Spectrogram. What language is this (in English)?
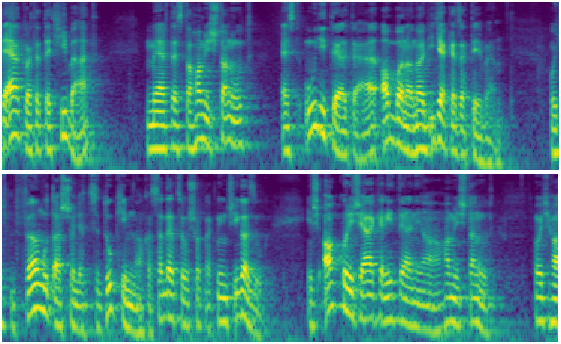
Hungarian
